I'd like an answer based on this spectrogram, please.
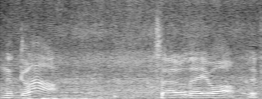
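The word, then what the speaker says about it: Negrão: And the pronunciation, really, of Alexandrino Nagro, I'm told from my Brazilian friends, is more like Negra.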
